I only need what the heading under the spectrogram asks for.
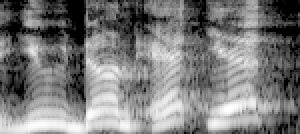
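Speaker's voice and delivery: put-on rural Montana accent. Speaker retelling what a ranch cook in Montana asked: redneck accent. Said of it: "they talk with an accent like this".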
